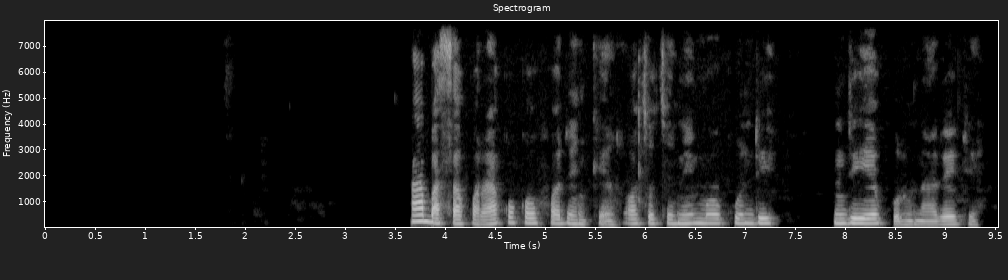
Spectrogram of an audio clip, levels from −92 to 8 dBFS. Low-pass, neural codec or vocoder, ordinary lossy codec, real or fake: none; none; none; real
